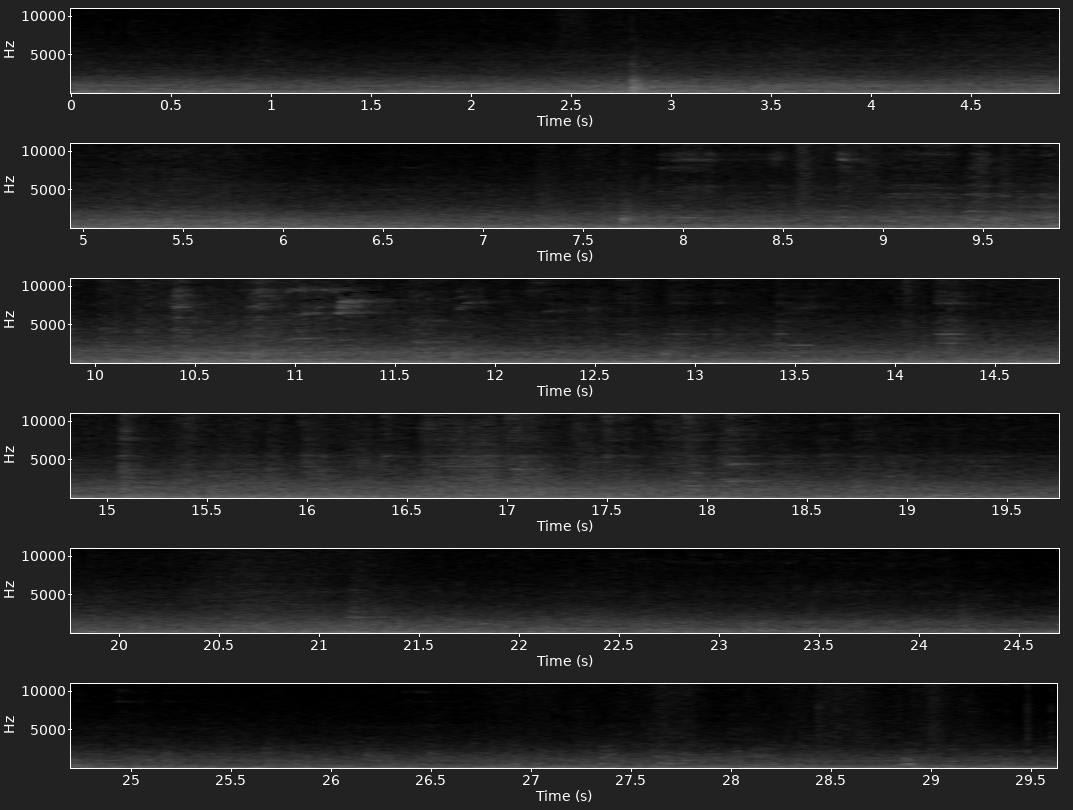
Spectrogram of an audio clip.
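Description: City traffic rumbles steadily outdoors nearby.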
